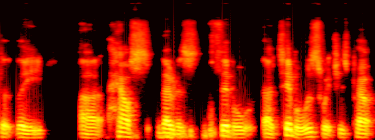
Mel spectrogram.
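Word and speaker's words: Theobalds: It was rebuilt at the house known as Tibbles, which is pronounced Theobald's, and you can still see it there to this day.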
